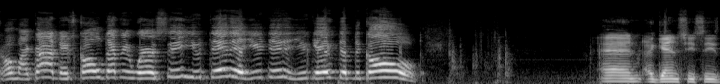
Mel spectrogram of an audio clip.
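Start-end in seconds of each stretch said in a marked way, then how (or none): 0.0-4.2 very high, squealing excitement; hammed-up falsetto amazement; mock overexcited man. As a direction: imitate him freaking out with delight. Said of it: "and he's like".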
